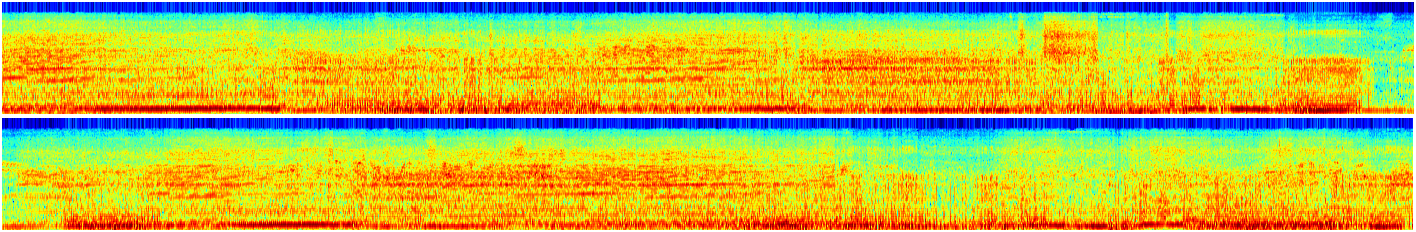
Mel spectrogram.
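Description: Fiat Cinquecento rally car's engine heard from inside the cabin, driven hard: its pitch climbs under acceleration and falls back with each gear change, several times over. About halfway through it drops briefly as the driver lifts off and brakes, then pulls hard again.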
